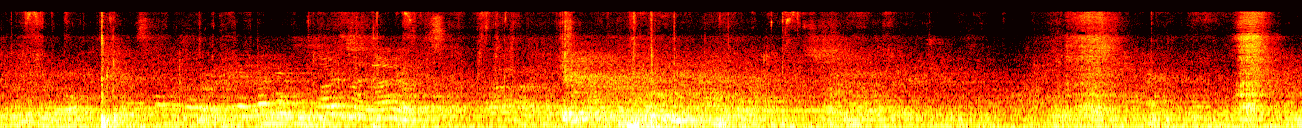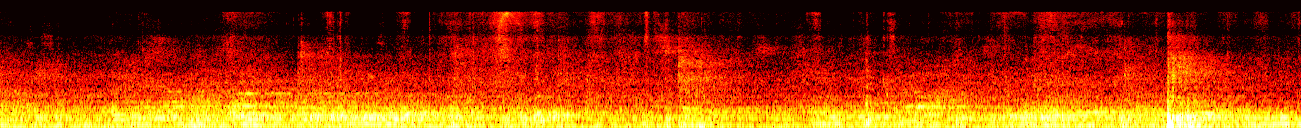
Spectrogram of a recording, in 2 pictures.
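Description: A body thumps onto a mat.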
